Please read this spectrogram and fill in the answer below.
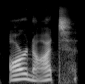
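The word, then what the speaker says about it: R0: uh who don't know R not looks like R zero but pronounced R not is the basic reproduction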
